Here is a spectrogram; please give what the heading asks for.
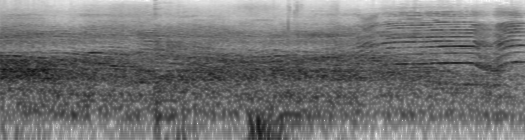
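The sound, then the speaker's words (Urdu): A crowd recites durood aloud in unison, a loud, sustained chant of many voices blended into one dense, unbroken wall of sound. “ایک بلند آواز سے درود پڑھ دے محمد اور ان کیا.”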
